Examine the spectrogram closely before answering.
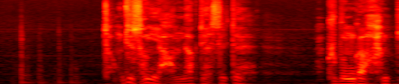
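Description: Another middle-aged man speaks in a low, calm voice, close by.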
